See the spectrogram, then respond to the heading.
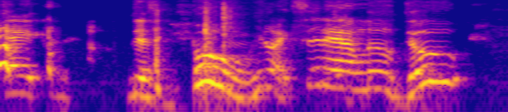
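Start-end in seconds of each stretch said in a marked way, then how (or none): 1.9-2.9 put-on high, angry, condescending older-kid voice. Telling how a bigger kid punched him, then told him off; imitating an angry older kid. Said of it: "he was mad".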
